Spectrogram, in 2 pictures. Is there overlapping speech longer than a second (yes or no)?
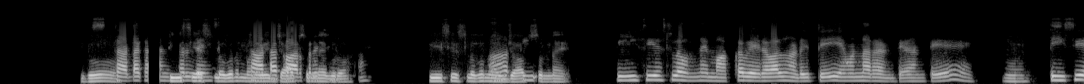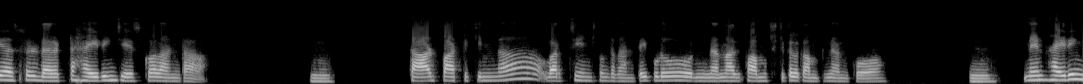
yes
